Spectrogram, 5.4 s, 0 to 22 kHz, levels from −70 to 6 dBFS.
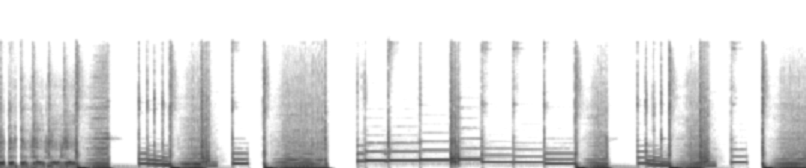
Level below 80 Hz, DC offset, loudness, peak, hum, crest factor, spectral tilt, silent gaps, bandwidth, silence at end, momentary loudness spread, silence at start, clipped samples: -18 dBFS; under 0.1%; -16 LUFS; 0 dBFS; none; 14 dB; -5.5 dB/octave; 2.29-2.37 s; 17 kHz; 0 s; 7 LU; 0 s; under 0.1%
